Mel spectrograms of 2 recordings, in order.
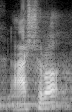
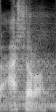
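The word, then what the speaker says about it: عشرة: The word ashra can be pronounced with a fatha or a sukoon, ashra or ashara. So both pronunciations are okay.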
